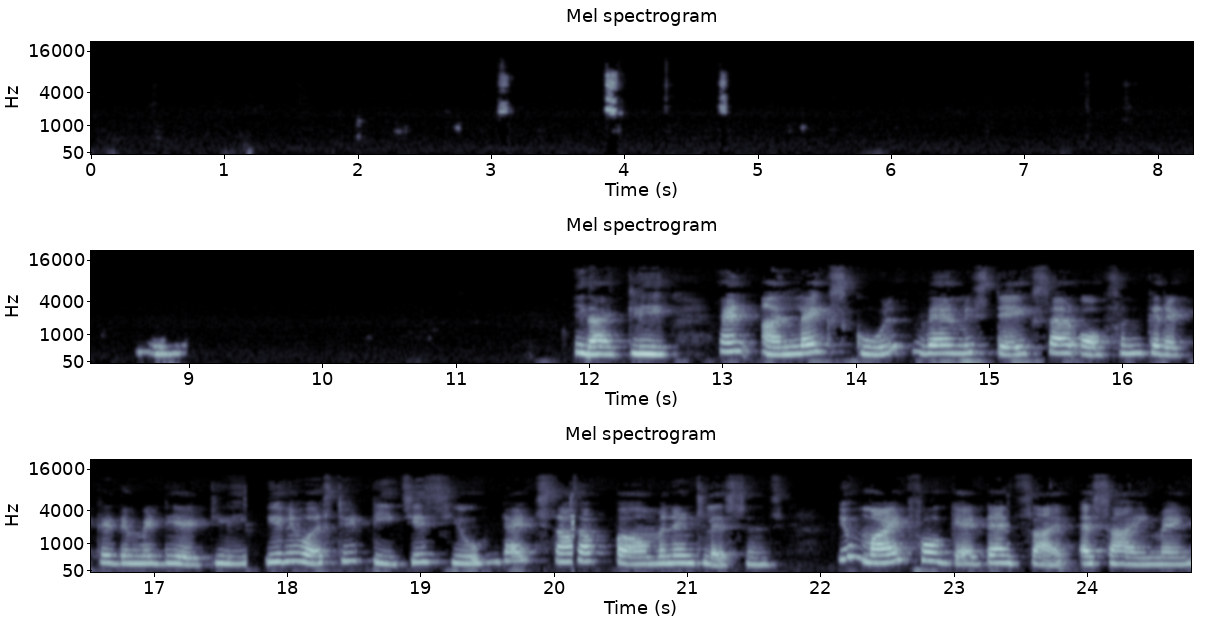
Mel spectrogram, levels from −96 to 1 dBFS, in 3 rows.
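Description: From the start, the speech has a watery, swirly quality and smeared consonants, likely from MP3 compression at a low bitrate, which fits roughly 64 kbps. On a spectrogram the treble stops at a flat ceiling, with sparse high-frequency patches flickering on and off.

Damaged data in a compressed stream then breaks through five times: 7.43–7.47 s, 11.95–12.00 s, 17.65–17.69 s, 20.10–20.15 s and 23.37–23.41 s. Each is a brief glitch lasting about 36–46 ms, where the decoder misread corrupted frames and lost sync. It shows as a narrow vertical break, with a visible discontinuity in the waveform.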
